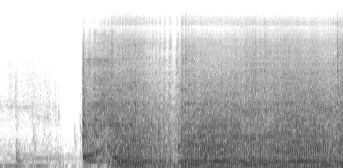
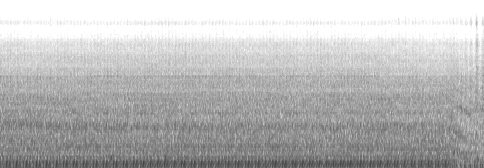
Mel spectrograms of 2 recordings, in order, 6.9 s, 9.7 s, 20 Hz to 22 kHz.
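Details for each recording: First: Craftsman LT2000 riding mower with a Nikki carburetor, sat a couple of years, oil level fine, choke on: it catches and holds a fast, fairly even beat but runs only on choke; the carburetor is being removed next. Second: Craftsman LT2000 riding mower, single-cylinder engine after carburetor cleaning and fresh fuel: even putter about 220 beats a minute for nine seconds, then clean shutdown; engine sounds good.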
